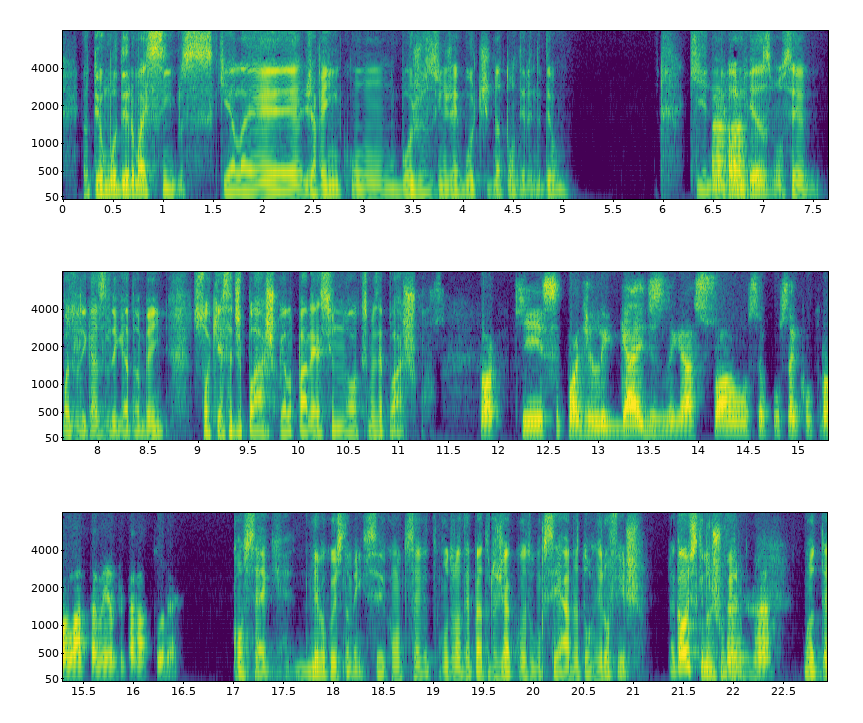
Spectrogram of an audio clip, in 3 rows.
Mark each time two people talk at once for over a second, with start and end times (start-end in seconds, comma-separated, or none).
none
